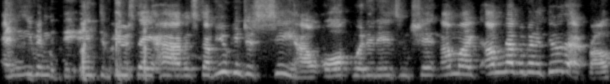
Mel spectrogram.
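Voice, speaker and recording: Loud and animated, a man with a New York accent speaks at a fairly quick pace with hardly any pauses. His pitch is high and his intonation lively. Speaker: podcast host. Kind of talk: casual chat. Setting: live stream.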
